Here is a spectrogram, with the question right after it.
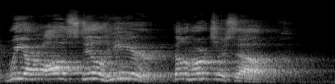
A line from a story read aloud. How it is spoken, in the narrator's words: Paul shouts out to him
